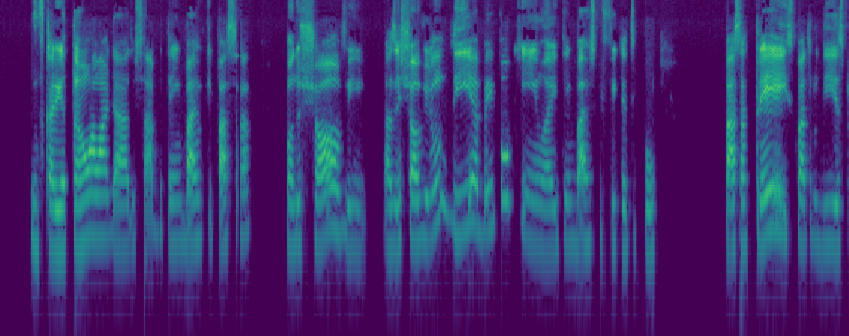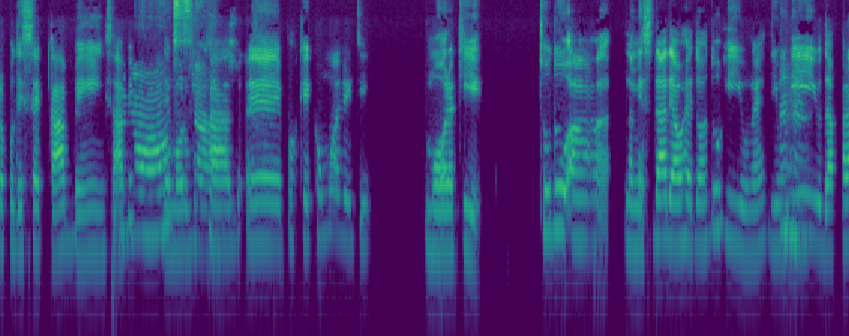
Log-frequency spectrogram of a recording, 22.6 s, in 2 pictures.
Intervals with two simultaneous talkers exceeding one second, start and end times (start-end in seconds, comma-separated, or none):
12.9-14.3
